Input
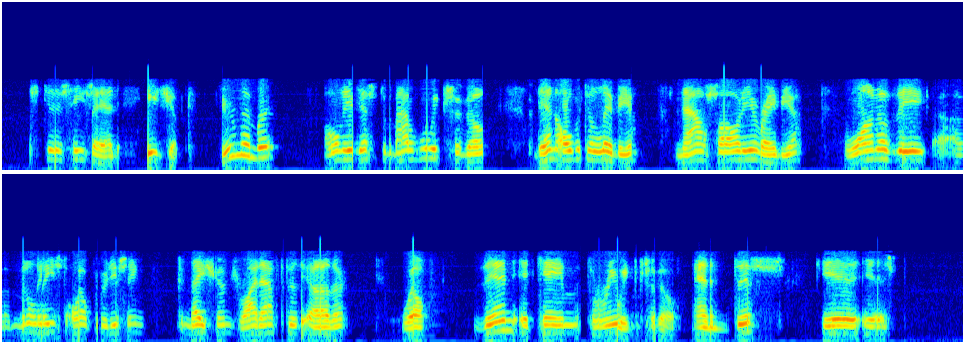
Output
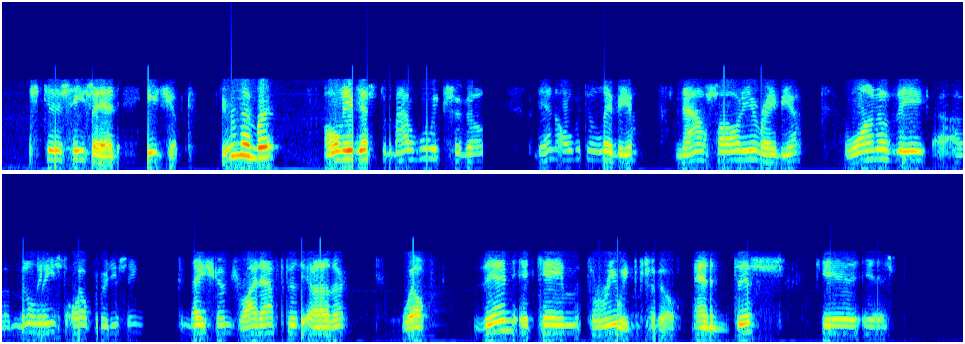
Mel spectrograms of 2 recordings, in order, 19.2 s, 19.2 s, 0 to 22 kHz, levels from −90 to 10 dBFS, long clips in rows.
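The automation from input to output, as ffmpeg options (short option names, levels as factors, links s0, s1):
-af "asetnsamples=n=441:p=0,asendcmd='1.13 volume volume -5.5dB;2.3 volume volume 4.5dB;3.66 volume volume -8.5dB;4.71 volume volume -19dB;6.03 volume volume -7.5dB;10.68 volume volume -17dB;11.54 volume volume -6dB;17.9 volume volume -13dB',volume=1.26"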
